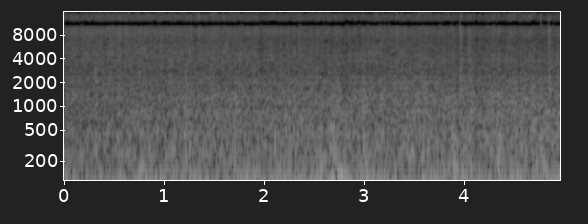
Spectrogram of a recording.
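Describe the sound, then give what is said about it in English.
Steady heavy rain pours down with a low rumble of thunder rolling underneath, a dense, continuous storm wash with no voices. “Make it stop raining, Lord!”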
